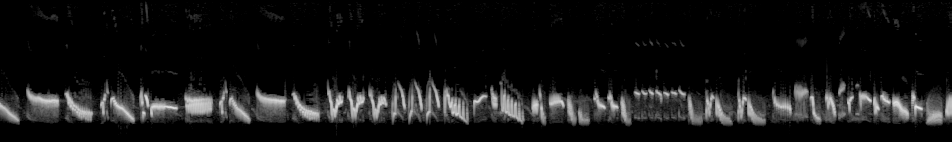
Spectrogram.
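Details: Flock of wild Eurasian skylarks feeding in a field in Malta: sustained, fast high-pitched warbling of chirps, buzzy trills and quick up-and-down whistled slurs, running almost without pause in a clean, quiet setting.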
